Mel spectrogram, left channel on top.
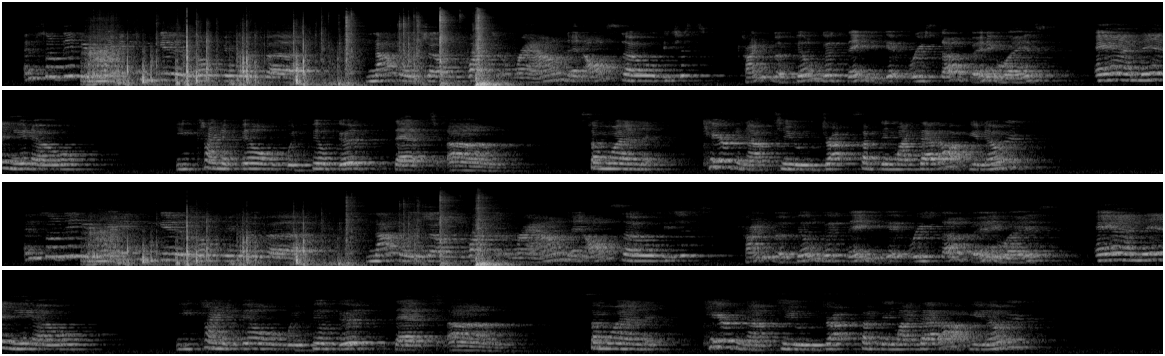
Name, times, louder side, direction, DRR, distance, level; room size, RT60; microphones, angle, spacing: voice 1, 0.2-3.1 3.6-6.9 7.4-10.3 10.9-12.4 13.3-15.2 15.5-16.6 17.5-18.1 18.6-21.8, left 2 dB, 60° left, -1 dB, 2.7 m, -34 dB
sound 1, 0.8-3.7 4.0-5.3, left 4 dB, 40° left, 0.5 m, -31 dB
14.0 x 13.0 x 5.3 m, 0.96 s
head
